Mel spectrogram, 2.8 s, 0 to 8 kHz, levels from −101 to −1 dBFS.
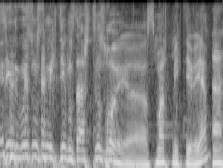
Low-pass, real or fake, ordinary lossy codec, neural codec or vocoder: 7.2 kHz; real; none; none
